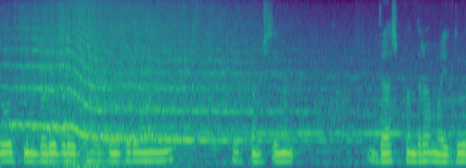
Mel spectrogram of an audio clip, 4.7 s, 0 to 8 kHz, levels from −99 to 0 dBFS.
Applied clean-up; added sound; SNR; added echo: none; Race car, auto racing; 4 dB; none.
